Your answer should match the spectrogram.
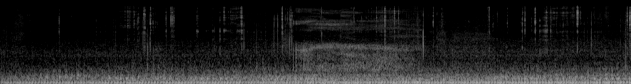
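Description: Utility knife cutting and scraping at a tire sidewall frozen hard in the cold, which makes the rubber slow to give way: small clicks throughout and a scratchy stretch about three seconds in. A steady low hum runs underneath.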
